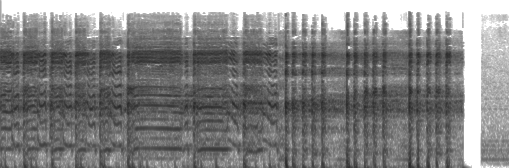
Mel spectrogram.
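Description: A duck quacks loudly and nasally in a rapid, nearly continuous stream that breaks into a quick run of short, sharp quacks before stopping abruptly. No one speaks.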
